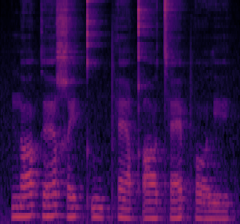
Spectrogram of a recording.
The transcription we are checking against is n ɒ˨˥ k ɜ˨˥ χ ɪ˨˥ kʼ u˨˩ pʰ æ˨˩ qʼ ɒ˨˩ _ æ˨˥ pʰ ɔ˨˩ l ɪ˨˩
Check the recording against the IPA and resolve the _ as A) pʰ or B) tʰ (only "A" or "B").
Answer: B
